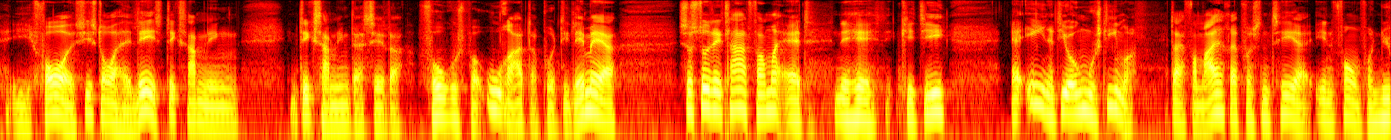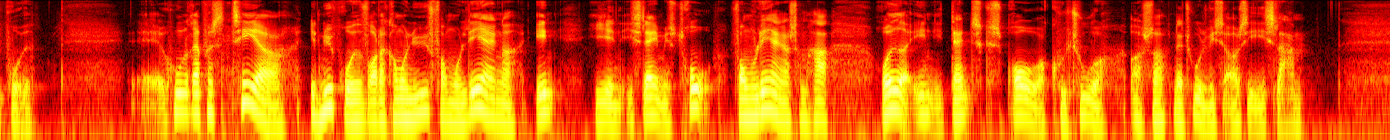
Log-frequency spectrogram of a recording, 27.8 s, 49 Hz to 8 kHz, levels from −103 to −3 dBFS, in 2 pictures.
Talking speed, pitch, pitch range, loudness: 155 wpm, 105 Hz, 90-130 Hz, -20 LUFS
